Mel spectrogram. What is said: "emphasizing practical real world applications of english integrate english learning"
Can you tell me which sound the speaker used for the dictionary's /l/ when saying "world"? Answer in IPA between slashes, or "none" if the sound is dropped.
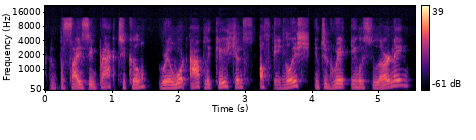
none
